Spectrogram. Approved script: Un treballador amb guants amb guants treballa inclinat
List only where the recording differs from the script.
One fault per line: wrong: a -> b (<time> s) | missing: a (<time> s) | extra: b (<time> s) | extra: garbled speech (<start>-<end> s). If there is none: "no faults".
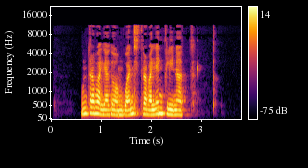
missing: amb guants (1.7 s)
